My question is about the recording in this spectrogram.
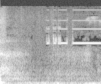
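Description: Multimeter's continuity beeper sounding faintly as its probes touch a turn-signal bulb's contacts: a short blip about a second in, then a steady high beep from about halfway. The beep shows the bulb's filament is intact: the bulb is good.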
